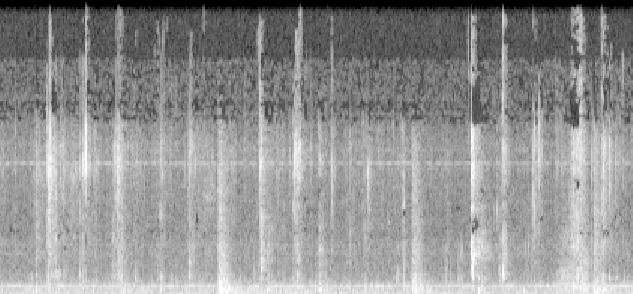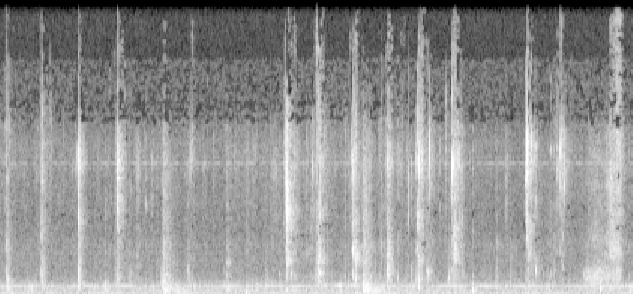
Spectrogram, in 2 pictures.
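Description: Quiet, close-miked chewing of curry-soaked roti: wet mouth smacks and clicks at an irregular pace.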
